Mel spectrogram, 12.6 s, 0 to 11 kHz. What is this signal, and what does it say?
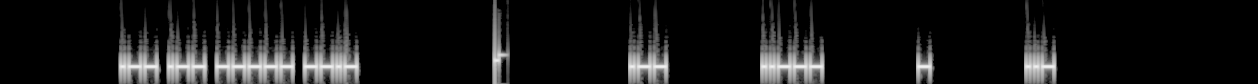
Morse code, heard as a keyed tone, about 30 wpm, spaced as for 13 wpm, 700 Hz. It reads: WW0Q W2TU
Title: USA Call Signs - 4 Characters - 8x Character Spacing - 30wpm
